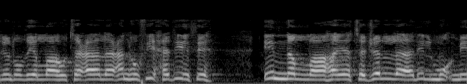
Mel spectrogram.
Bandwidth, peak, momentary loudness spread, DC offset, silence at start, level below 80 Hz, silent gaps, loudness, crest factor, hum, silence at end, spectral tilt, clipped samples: 8.8 kHz; -8 dBFS; 7 LU; 0.2%; 0 s; -58 dBFS; none; -23 LUFS; 16 dB; none; 0 s; -4.5 dB/octave; under 0.1%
